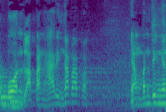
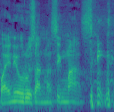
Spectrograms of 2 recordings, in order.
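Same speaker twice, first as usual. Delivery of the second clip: much lower, laughing shrug; mock aside; 9 semitones lower than usual. Preacher voicing the woman behind him, amused. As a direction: toss it off dryly. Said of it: "Dia cuma".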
